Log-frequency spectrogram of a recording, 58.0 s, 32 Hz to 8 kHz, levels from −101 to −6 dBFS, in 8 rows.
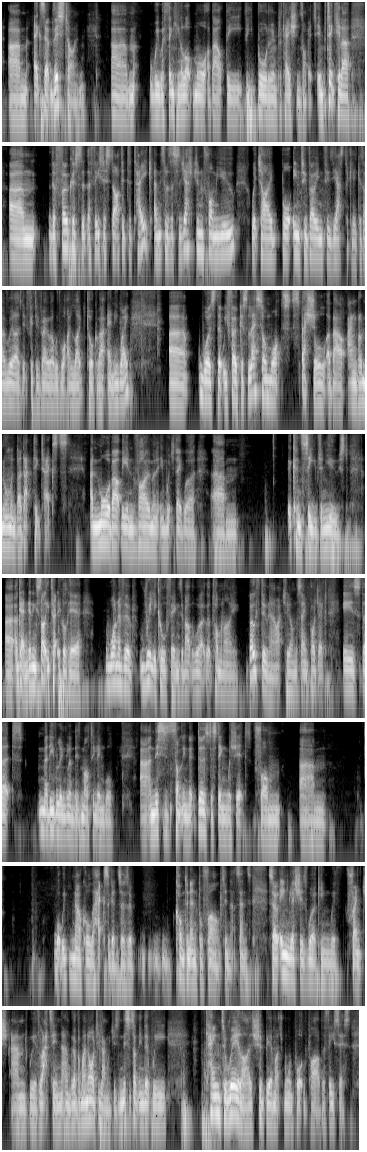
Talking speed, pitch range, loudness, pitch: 180 wpm, 95-110 Hz, -26 LUFS, 100 Hz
